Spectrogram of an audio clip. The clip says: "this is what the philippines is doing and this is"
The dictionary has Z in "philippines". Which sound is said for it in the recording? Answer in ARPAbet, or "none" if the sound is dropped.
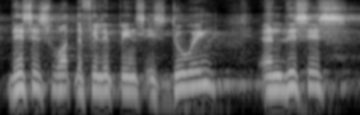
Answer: S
